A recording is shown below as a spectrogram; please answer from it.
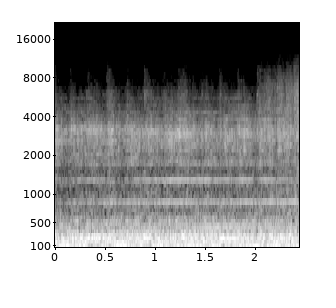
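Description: Live noise-rock drone from a homemade instrument, a metal wire stretched along a plank resting on bricks, being played by hand: a steady, grinding sound with held high tones over a low rumble.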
